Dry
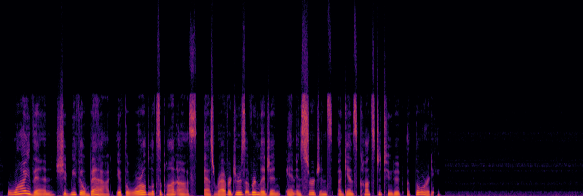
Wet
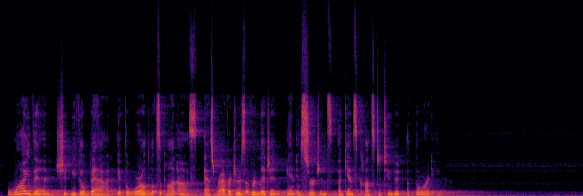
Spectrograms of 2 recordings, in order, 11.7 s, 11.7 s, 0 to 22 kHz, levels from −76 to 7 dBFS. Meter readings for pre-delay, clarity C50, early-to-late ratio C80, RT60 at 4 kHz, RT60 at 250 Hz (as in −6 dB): 3 ms, 12.0 dB, 13.0 dB, 1.5 s, 3.0 s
